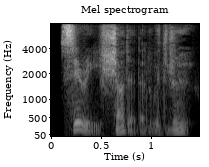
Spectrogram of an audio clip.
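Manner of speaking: ordinary delivery, nothing marked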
